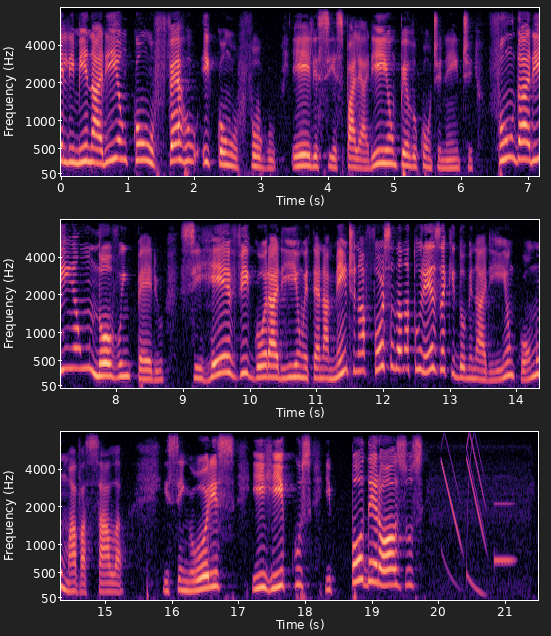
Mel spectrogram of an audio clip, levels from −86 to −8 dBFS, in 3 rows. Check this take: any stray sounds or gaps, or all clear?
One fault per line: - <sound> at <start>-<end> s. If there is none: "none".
- chirp at 20.0-21.2 s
